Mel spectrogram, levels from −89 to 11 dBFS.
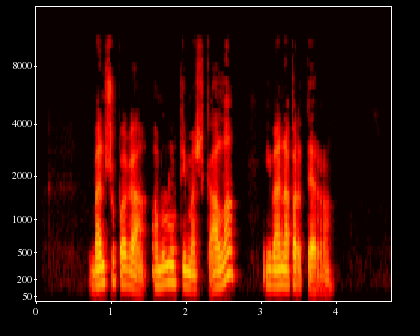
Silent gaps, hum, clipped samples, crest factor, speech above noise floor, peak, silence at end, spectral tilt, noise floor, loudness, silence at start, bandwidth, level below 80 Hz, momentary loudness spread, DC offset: none; none; under 0.1%; 20 dB; 51 dB; -8 dBFS; 0.8 s; -5.5 dB/octave; -78 dBFS; -27 LUFS; 0.7 s; 11.5 kHz; -80 dBFS; 11 LU; under 0.1%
